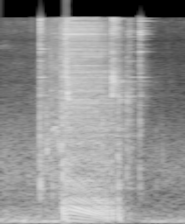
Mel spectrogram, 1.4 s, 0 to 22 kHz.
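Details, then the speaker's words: Blue Max 22-inch 57cc two-stroke chainsaw, brand new, first start: choke closed, chain brake on, two quick cord pulls, then a short sharp firing burst as the engine pops once wanting to start, the cue to push the choke open. "until i hear the engine pop wanting to start when i hear that then i'm going to push it in the open position and continue pulling the cord until it starts"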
